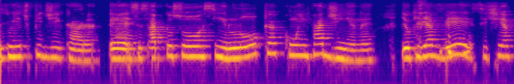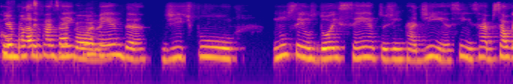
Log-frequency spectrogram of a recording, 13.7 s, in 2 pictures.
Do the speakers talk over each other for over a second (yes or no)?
yes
